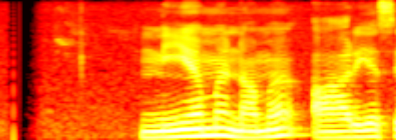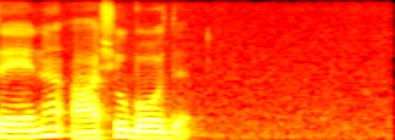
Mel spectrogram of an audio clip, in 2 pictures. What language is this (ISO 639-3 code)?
sin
